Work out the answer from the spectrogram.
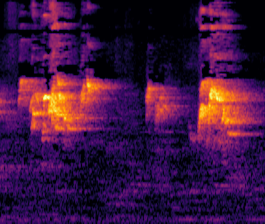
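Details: Caged red-whiskered bulbul of the Mộc bộ type singing its fighting song: loud warbled phrases sliding between high and mid pitch, two bursts separated by a short quiet gap, no other sounds.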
